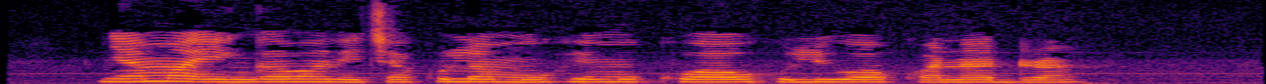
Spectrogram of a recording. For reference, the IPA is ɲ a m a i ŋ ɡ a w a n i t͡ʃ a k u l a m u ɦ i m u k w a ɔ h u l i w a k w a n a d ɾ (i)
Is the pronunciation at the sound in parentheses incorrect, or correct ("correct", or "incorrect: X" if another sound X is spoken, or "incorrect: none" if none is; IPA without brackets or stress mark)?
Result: incorrect: a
